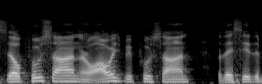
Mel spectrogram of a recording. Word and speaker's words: Busan: so it's written j-e-j-u so the new romanization will look at busan the old city of busan busan busan how's it sound to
